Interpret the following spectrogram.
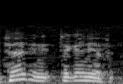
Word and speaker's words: Turgenev: In the Turgenev. He, second. The second one. accent on the second syllable.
